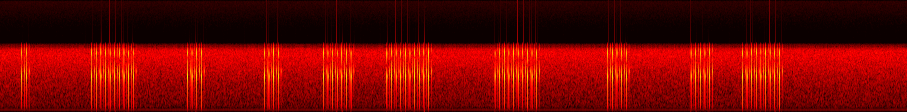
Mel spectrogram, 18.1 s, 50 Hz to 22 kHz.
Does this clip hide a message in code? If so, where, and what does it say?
Yes: pulse dialling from 0.4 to 15.7 s, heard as clicks on a phone line, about 11 pulses a second, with hum. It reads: 2 0 4 4 7 0 0 5 5 9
